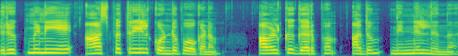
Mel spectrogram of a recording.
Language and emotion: Malayalam, neutral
